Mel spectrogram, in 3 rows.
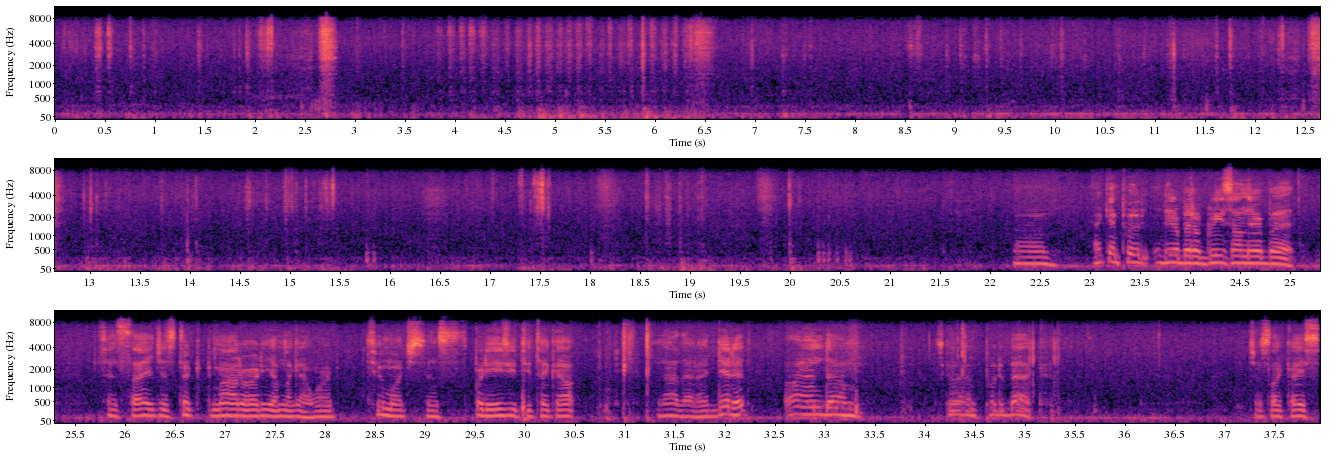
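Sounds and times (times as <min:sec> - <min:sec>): scraping and rubbing: 0:03.8 - 0:07.7.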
